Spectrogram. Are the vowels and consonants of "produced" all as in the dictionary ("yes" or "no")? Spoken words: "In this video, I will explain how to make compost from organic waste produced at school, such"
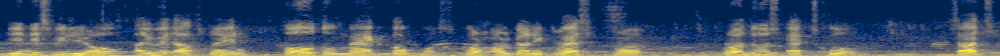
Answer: no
